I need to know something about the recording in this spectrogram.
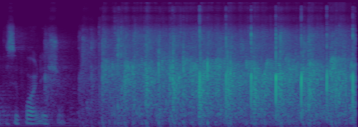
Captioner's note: applause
